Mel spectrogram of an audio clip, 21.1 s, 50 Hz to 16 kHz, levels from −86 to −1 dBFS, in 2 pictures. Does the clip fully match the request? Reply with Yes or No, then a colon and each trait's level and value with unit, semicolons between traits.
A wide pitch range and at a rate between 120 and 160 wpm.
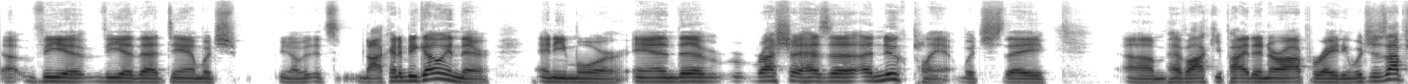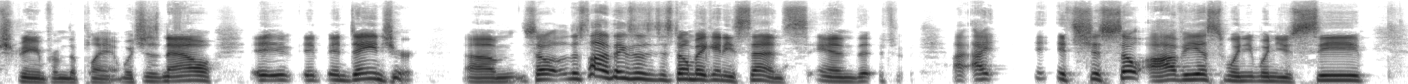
No: wide, 6.7 semitones; average, 195 wpm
